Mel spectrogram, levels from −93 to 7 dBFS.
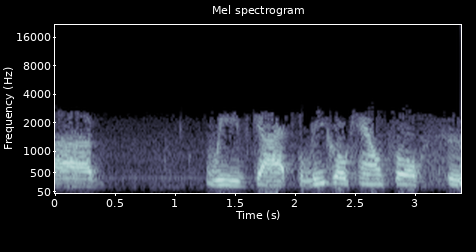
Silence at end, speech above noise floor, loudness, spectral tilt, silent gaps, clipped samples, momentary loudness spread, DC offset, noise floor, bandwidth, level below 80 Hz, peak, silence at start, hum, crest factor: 0 s; 34 dB; -17 LUFS; -1.5 dB/octave; none; under 0.1%; 6 LU; under 0.1%; -50 dBFS; 2.8 kHz; -60 dBFS; -4 dBFS; 0 s; none; 12 dB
